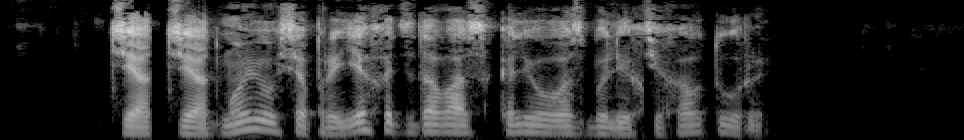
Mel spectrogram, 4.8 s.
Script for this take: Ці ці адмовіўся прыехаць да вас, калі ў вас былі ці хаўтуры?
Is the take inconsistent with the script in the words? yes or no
no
